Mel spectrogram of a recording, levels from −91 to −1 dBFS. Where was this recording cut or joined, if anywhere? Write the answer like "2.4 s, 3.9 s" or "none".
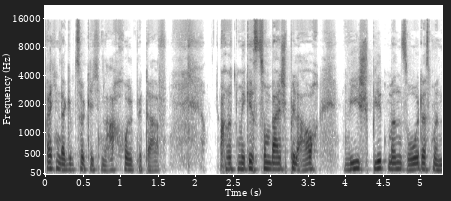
2.1 s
